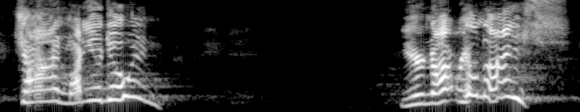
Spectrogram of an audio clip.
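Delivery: high, loud telling-off; blunt scolding. Acted. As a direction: call him out sharply at full voice. People confronting him bluntly.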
